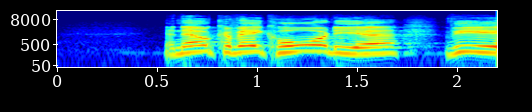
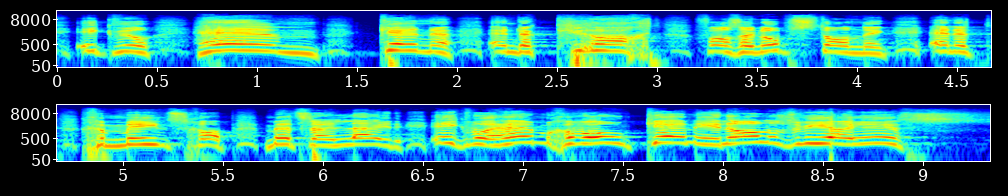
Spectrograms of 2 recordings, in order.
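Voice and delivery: rising higher and louder to a cry; Paul crying out to know him, building to loud; building fervor; 6 semitones higher, 5 dB louder than usual. Acted. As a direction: build from longing to a full-voiced cry. Paul's longing, building.

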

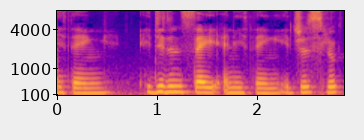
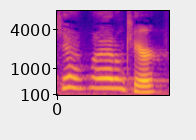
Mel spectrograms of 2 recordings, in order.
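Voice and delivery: lightly voiced boyfriend, higher and easygoing; carefree boyfriend; 10 semitones higher than usual. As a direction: toss it off like he truly doesn't mind. Boyfriend voiced in retold talk.

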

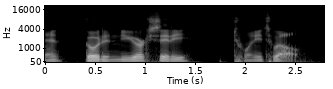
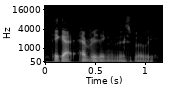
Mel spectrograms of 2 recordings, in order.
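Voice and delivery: usual speaking voice

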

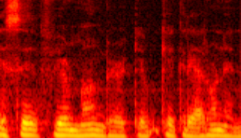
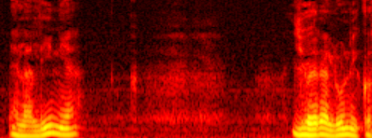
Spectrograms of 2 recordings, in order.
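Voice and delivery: más fuerte; 3 semitones higher, 8 dB louder than usual. Real, not acted. Proud of being unmasked in line.

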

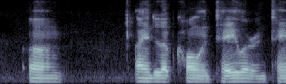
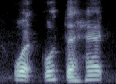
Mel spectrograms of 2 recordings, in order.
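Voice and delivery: surprised; 7 semitones higher than usual. Retold or imitated. Friend shocked at the deer.

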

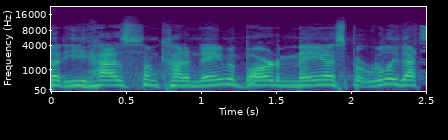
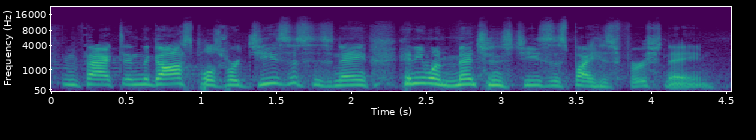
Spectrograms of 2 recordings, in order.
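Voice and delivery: normal talking voice

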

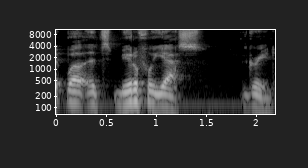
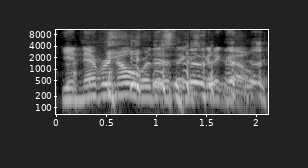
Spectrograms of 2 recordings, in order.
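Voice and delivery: loud laughing joke; 5 semitones higher, 8 dB louder than usual. Real, not acted. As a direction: shout it through laughter.

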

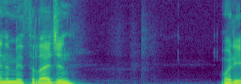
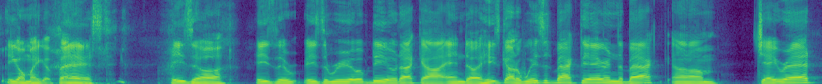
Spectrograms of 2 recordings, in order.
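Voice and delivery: a hint of a US accent, playful; mock American accent. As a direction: hype man in a put-on American voice. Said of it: "we're going American".

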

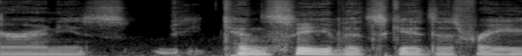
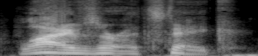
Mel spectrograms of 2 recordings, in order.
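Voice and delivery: heroic declaration; 4 semitones higher, 9 dB louder than usual. Retold or imitated. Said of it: "he's like".

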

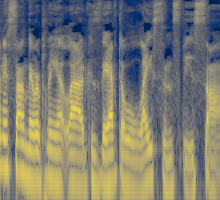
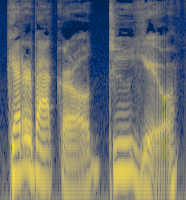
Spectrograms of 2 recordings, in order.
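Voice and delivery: ordinary delivery

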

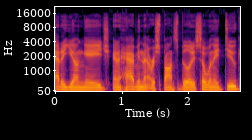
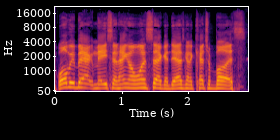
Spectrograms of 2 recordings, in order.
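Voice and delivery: mock careless dad; 7 semitones higher than usual. Joking dad leaving kids alone.

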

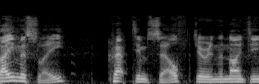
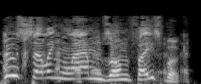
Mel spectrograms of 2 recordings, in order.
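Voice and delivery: incredulous; 12 semitones higher, 7 dB louder than usual. Real, not acted. Incredulous aside during news read.

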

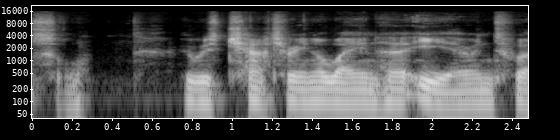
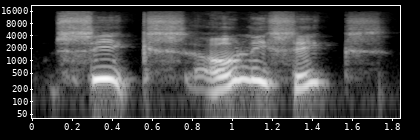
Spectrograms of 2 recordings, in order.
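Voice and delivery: high, startled reply; surprised; 6 dB louder, much slower than usual. A narrator's reading. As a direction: caught off guard, much higher. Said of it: "said the doctor in surprise".

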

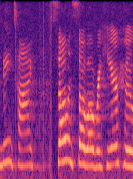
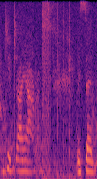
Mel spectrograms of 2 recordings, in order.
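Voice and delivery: normal talking voice

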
